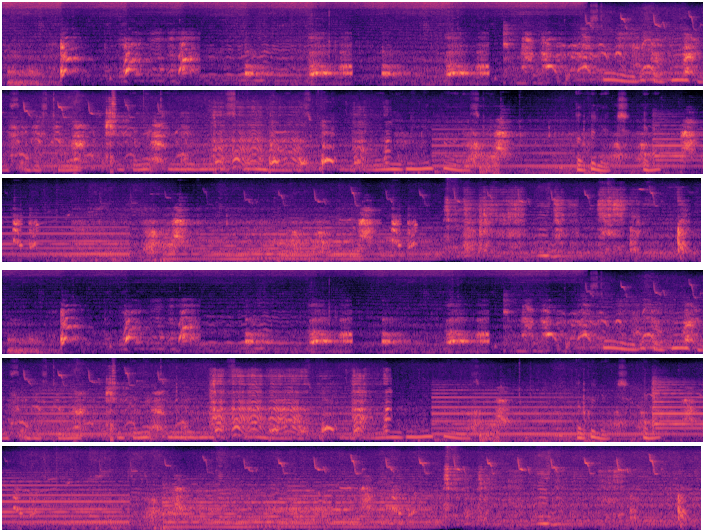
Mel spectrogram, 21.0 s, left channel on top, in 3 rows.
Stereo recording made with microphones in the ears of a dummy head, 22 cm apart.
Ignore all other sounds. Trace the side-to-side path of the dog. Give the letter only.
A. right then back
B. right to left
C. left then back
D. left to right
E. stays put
E.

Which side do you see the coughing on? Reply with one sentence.
You can hear the coughing on the right.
